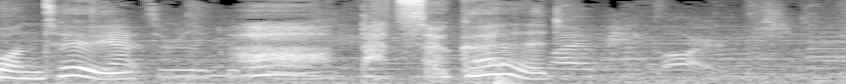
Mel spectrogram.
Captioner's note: gasps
